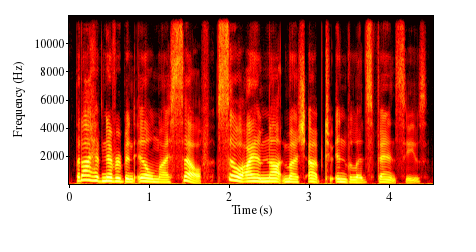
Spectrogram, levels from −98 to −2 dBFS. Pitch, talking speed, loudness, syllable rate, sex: 215 Hz, 210 wpm, -16 LUFS, 5.0 syllables/s, female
